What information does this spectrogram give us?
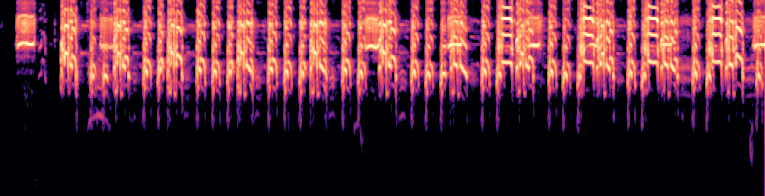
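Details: Grey francolin, known locally as dakhni teetar, calling loudly: a rapid, continuous run of harsh, ringing, squeaky notes packed closely together and repeated without pause throughout, with no other clear sounds.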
